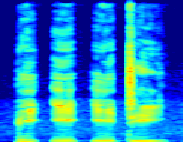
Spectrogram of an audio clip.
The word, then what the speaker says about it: pizza: Most of us, we pronounce it like pizza. So it is not pizza, it is PEETZUH.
